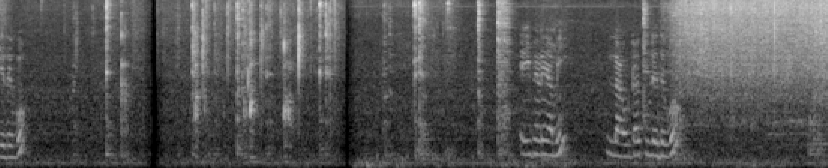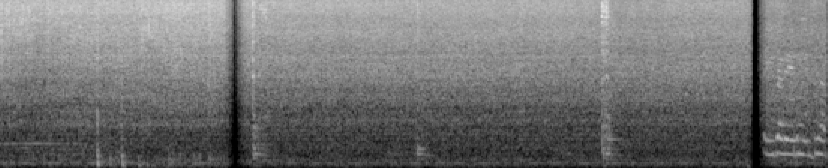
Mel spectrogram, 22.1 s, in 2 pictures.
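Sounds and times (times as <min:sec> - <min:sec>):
vegetables sizzling in hot oil: 0:08.8 - 0:22.0
spatula knocking on pan: 0:12.3 - 0:13.1.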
